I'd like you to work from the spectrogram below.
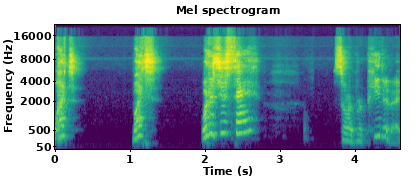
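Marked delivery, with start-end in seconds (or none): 0.0-2.6 put-on, very high, shrill, loud angry woman's voice. Retelling a woman's reaction on being told her daughter will be okay: imitating an angry woman. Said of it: "And she was angry".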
